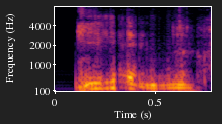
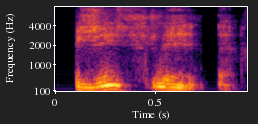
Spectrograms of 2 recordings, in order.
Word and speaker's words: Ghislaine: Is on her first name more than anything, which is of French origin. And in French, it can be pronounced either Guylaine or Ghislaine.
